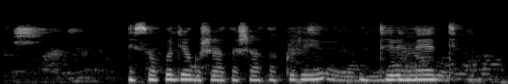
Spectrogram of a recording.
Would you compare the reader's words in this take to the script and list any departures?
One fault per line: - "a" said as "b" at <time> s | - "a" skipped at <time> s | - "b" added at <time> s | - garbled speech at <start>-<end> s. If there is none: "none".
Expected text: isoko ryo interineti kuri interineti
- "interineti" said as "gushakashaka" at 2.0 s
